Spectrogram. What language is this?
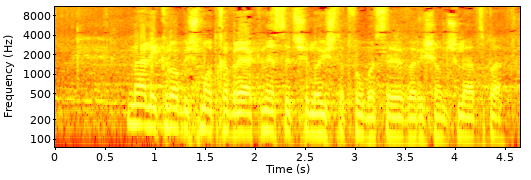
Hebrew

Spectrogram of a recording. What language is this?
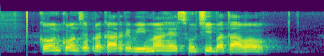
Chhattisgarhi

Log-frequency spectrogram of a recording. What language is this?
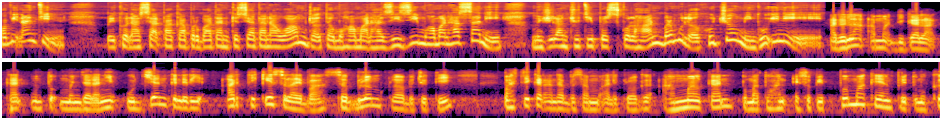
Malay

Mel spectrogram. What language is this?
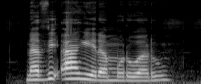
Kikuyu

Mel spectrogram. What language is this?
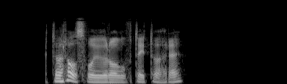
Slovak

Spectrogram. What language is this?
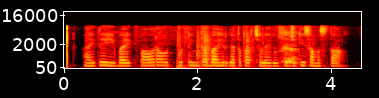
Telugu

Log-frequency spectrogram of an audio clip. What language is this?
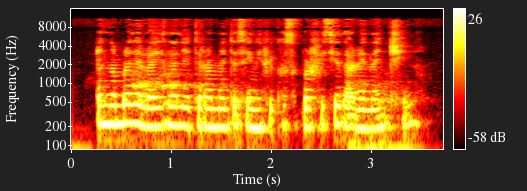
Spanish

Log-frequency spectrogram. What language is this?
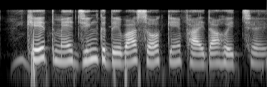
Maithili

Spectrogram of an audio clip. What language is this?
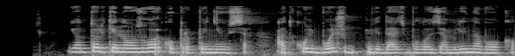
Belarusian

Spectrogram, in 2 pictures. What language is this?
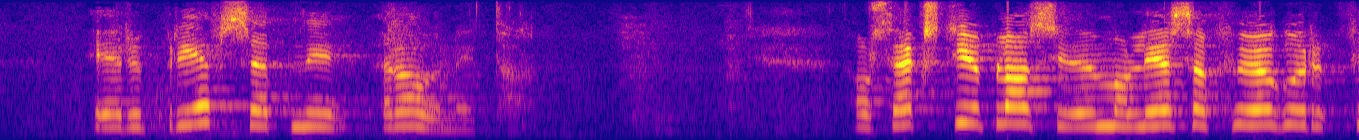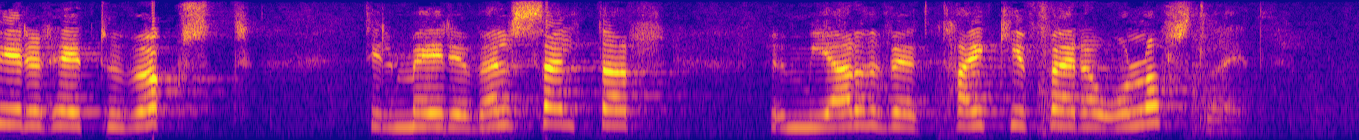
Icelandic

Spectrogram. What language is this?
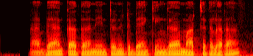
Telugu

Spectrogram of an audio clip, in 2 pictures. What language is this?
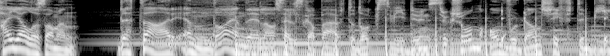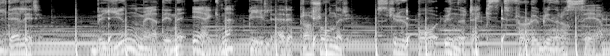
Dutch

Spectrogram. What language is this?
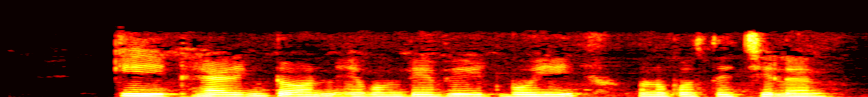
Bangla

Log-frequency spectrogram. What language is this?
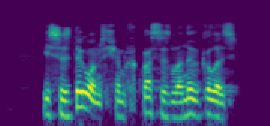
Abkhazian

